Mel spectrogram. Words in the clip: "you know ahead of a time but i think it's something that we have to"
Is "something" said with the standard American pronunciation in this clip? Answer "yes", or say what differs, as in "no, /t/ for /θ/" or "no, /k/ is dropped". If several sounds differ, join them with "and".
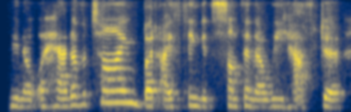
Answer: yes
